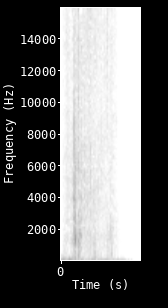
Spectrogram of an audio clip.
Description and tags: Page Fumble 01
06/36 of Various Book manipulations... Page turns, Book closes, Page
newspaper, turn, page, book, fumble, read, reading, paper, magazine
